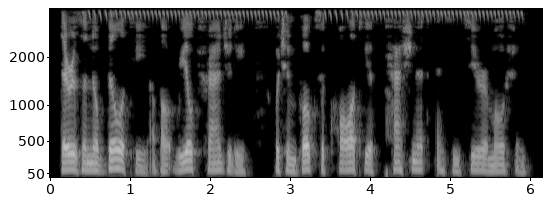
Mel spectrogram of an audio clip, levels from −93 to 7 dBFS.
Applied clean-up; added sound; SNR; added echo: none; Cricket; 15 dB; none.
